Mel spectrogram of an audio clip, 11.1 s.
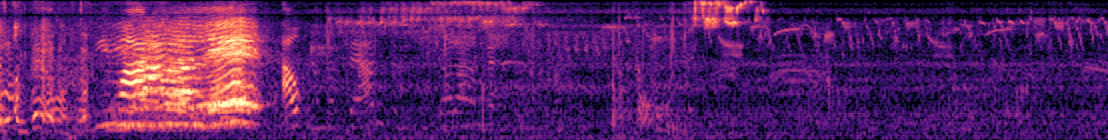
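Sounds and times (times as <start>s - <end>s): small birds chirping and singing: 3.0s - 11.0s.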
